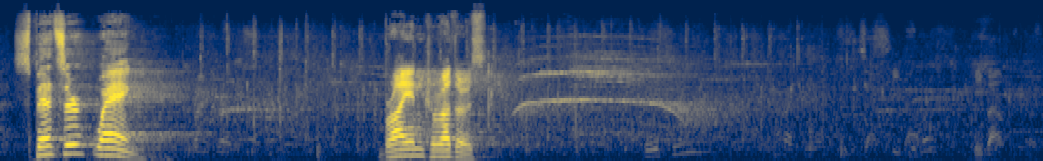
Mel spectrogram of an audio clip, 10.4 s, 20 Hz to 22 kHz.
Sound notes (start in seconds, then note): 5.6 woman cheering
